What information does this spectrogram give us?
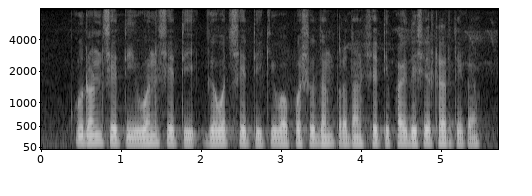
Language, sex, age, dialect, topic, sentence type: Marathi, male, 18-24, Standard Marathi, agriculture, question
